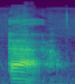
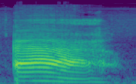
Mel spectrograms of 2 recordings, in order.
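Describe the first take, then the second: First: The pitch stays flat, low and quiet. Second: The pitch rises and then falls. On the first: The vowel is in an unstressed syllable. "the vowel is flatter and lower in pitch, quieter" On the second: The vowel is in a stressed syllable. "the vowel will go up and come down in pitch"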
